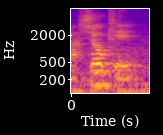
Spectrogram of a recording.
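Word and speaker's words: aṣọ òkè: And this is, again, something that's known, Ashoki, or as it's pronounced there, Ashoke, right?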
